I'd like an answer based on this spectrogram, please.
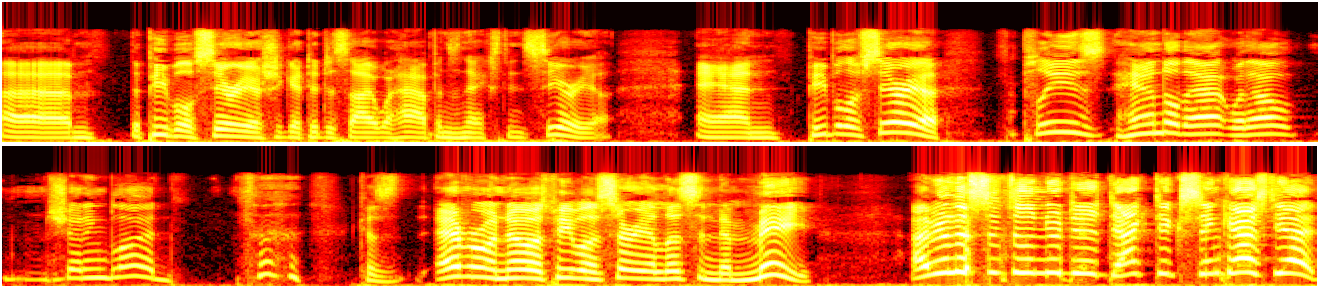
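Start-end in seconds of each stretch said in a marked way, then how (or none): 11.1-13.2 loud, high-pitched Indian accent. Speaker asks listeners about a new show, in an Indian accent. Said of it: "you sound Indian".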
